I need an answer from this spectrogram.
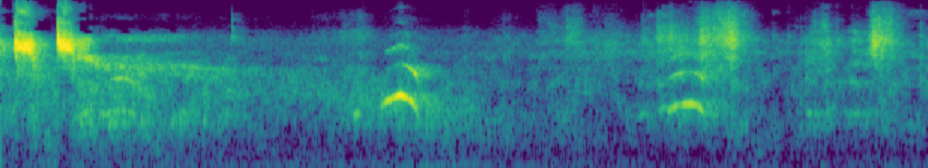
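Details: Two sharp clicks open, then a baby monkey gives arched whistled cries, one loud wail near the middle and a softer double cry later, fading into quiet.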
